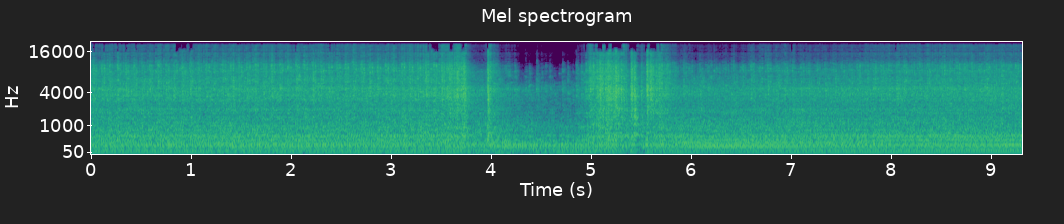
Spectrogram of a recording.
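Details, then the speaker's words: 1979 International Harvester ACCO 510A 4x4 truck, V-345 (5.6L) petrol V8 with new exhaust pipe, about 28,900 on the odometer: steady, even idle with a smooth regular beat and a brief dip midway, no knocks or misses; normal idle. "I'm just going to show you how how easy it is to start how well it runs obviously being uh what is it 3 352 I think is the number 352 V8 petrol she drinks a bit of fuel but uh but she she sounds lovely"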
